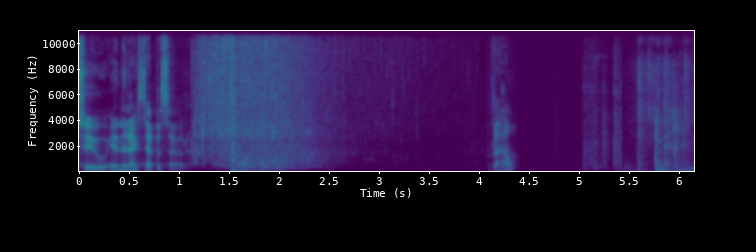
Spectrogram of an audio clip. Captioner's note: splash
